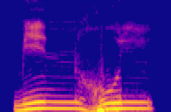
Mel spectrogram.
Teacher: Kalau kita baca macam ni, minhul sebenarnya bukan pada makhraj ha. Makhraj huruf ha mesti keluar daripada halqum kita. Halqum paling bawah kita. Hu, dan dia ada angin huruf hams.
